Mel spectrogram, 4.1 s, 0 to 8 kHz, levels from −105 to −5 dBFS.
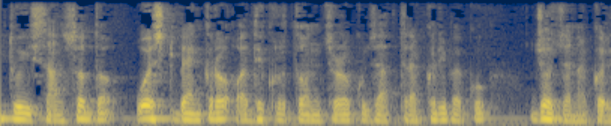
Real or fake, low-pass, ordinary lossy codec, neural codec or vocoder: real; 7.2 kHz; none; none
